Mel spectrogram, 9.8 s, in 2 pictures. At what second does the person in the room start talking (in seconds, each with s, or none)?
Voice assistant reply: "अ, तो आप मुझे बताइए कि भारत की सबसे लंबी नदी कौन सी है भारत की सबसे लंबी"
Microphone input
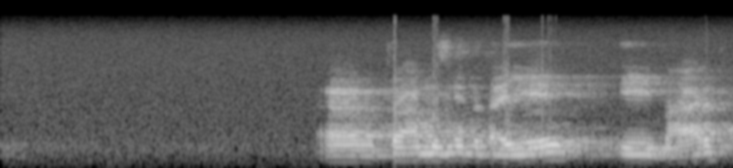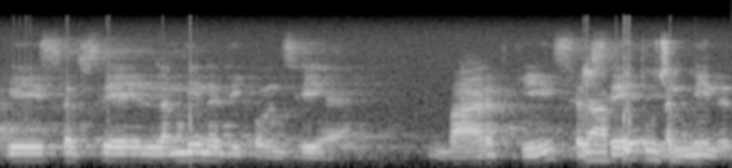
8.8 s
